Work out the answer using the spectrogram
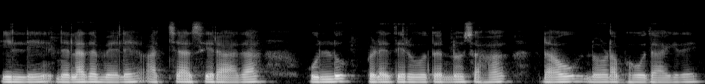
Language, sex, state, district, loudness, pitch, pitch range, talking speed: Kannada, male, Karnataka, Bangalore, -16 LUFS, 115 Hz, 115-120 Hz, 85 wpm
